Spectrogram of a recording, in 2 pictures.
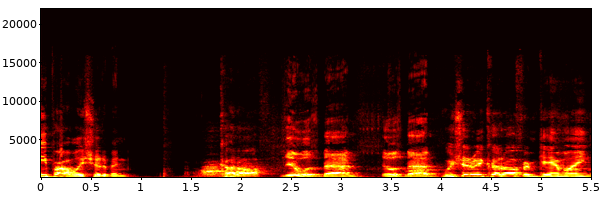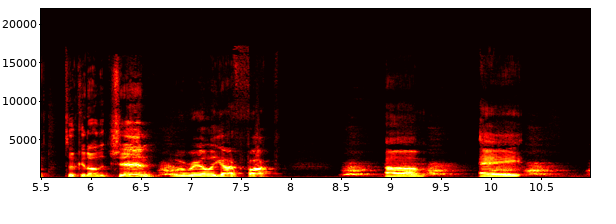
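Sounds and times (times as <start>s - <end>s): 
speech: 0.0s - 1.0s, 1.8s - 7.9s, 8.9s - 10.5s
steady low hum: 0.0s - 10.9s
loud drawn-out dog barks: 1.5s - 2.1s, 6.6s - 7.1s, 8.5s - 10.9s.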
